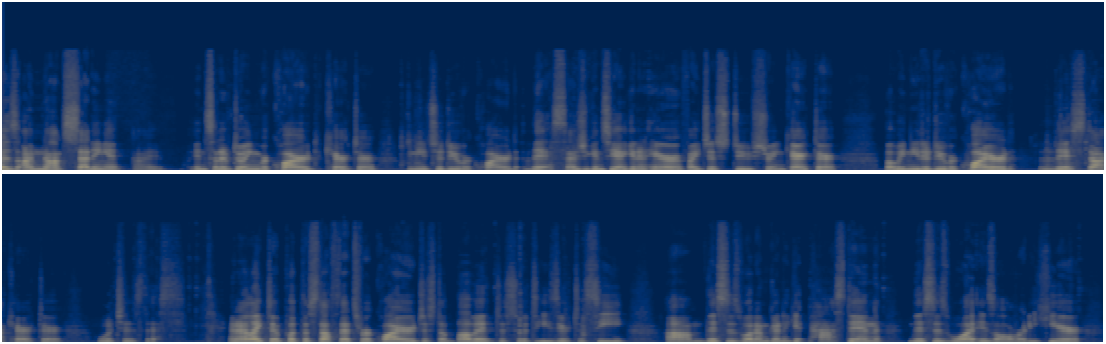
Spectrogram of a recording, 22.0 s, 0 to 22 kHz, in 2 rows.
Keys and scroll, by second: 3.9-5.0 typing, 5.9 ctrl+z, 10.4-11.5 typing, 16.6 Return, 17.1 ctrl+s.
